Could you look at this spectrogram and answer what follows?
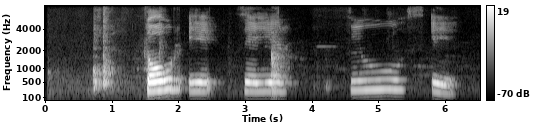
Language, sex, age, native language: Icelandic, male, 6, Icelandic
